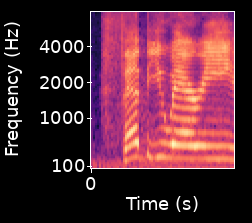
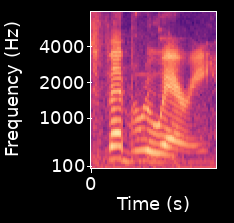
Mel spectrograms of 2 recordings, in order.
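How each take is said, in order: First: February said slowly as FEB-yoo-ery; February without first R. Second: February said slowly as FEB-roo-ery. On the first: Host contrasting two versions, slow FEB-yoo-ery for February. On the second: Host contrasting two versions, slow FEB-roo-ery for February. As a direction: sound the first R in February. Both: Shown as a demonstration. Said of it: "there is an R in it".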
